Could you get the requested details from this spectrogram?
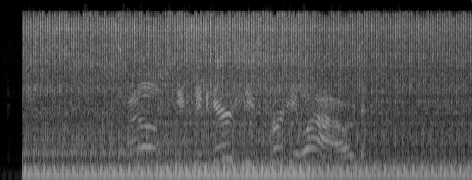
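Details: Toyota Previa with headers, idling on a cool evening: loud, deep, raw unmuffled rumble from rust holes in the pipes before the muffler; exhaust leak.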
